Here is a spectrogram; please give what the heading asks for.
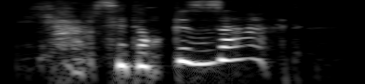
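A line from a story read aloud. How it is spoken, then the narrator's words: Hissed. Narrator (German): zischte Ron Hermine zu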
